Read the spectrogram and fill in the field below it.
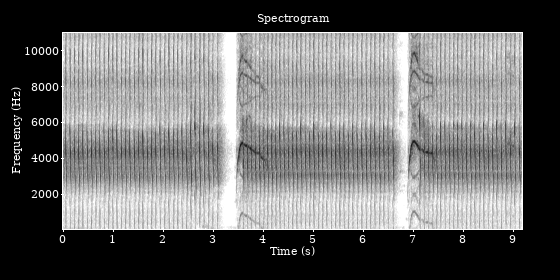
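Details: Bar-winged prinia (ciblek) singing vigorously in a training recording for caged birds. A long, rapid run of buzzy, evenly pulsed notes stays high and steady. It breaks off twice, and each restart opens with a brief downward-swooping whistle.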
